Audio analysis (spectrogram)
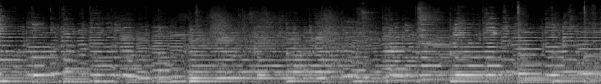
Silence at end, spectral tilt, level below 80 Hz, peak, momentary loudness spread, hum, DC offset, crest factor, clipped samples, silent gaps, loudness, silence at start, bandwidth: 0 s; -5 dB/octave; -50 dBFS; -6 dBFS; 5 LU; none; under 0.1%; 14 dB; under 0.1%; none; -21 LUFS; 0 s; over 20 kHz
